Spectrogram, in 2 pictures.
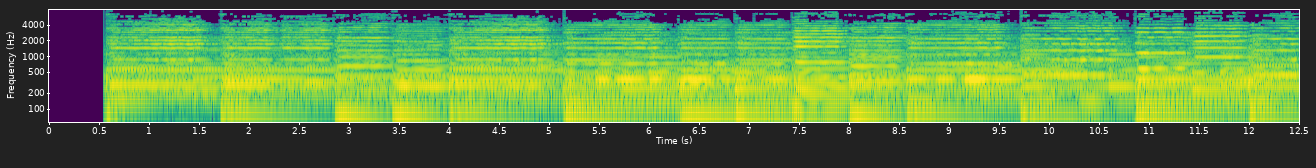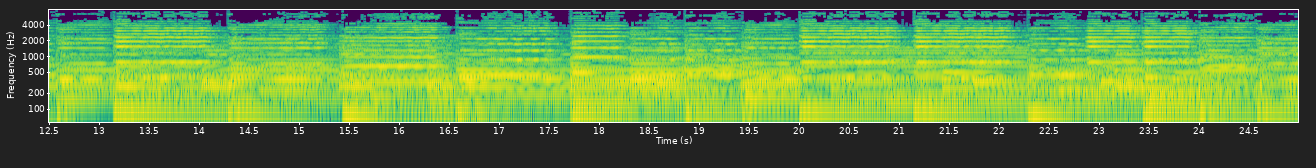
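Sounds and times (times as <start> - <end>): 
MIDI church backing music: 0.6 - 24.9.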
